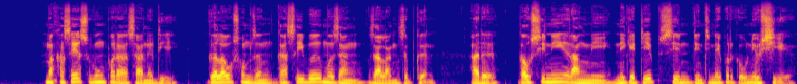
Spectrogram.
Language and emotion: Bodo, neutral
